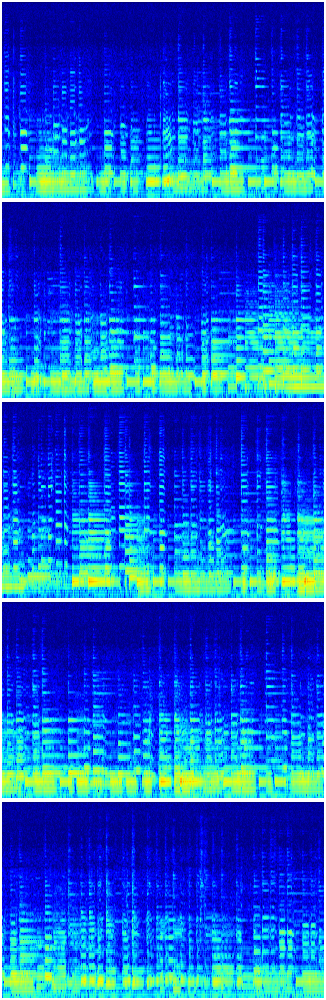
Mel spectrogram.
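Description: Nylon-string classical guitar played solo, fingerpicking an instrumental piece.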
